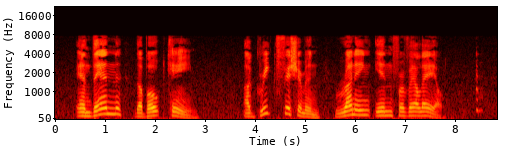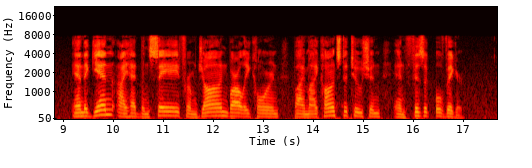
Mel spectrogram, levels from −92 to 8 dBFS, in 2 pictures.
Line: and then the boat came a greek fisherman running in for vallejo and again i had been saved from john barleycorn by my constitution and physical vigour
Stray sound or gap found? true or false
true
